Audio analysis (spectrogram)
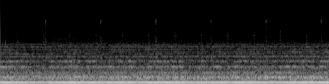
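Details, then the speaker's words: Vevor diesel heater newly installed in a RAV4, just after ignition: steady hum with even fuel-pump ticking about twice a second; zero smoke, running fine. "absolutely zero smoke on this startup this one's working great no smoke yet anyways"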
